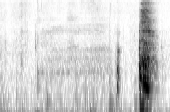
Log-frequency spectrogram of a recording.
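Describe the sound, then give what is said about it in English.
A voice clears its throat once with a short, rough, fairly loud burst near the end, after a quiet stretch with a few faint sounds. “He clears his throat.”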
